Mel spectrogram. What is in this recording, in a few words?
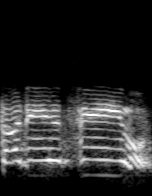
near waypoint, speech cze, mood high; War Thunder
